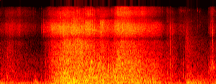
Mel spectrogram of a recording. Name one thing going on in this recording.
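A gust of icy wind roars loudly and fades.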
